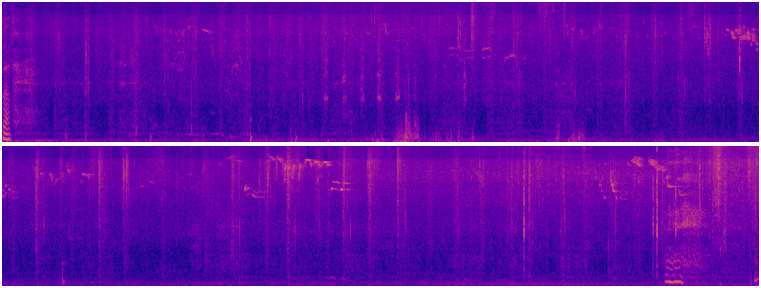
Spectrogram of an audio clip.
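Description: Footsteps walking along a sandy, then gravelly path, irregular and uneven, with a few short high bird chirps now and then.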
